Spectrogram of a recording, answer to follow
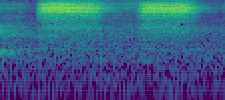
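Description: A woman hissing "sss" twice, each about half a second long, sounding out the letter S like a snake's hiss.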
